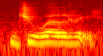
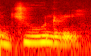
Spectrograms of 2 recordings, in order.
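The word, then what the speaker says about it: jewellery: एक यह वर्ड है के ब्रिटिश कहते हैं ज्वेलरी माय ज्वेलरी कहेंगे जूलरी सो दोनों ही एक्सेप्टेबल है ओके यह वर्ड भी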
